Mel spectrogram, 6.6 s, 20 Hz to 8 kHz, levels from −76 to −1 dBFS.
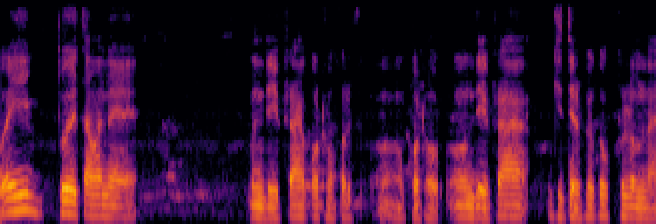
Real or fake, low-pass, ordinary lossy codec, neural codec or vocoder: fake; 7.2 kHz; none; codec, 16 kHz, 8 kbps, FreqCodec, smaller model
